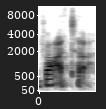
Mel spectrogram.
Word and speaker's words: vata: We pronounce it vata here in the West.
